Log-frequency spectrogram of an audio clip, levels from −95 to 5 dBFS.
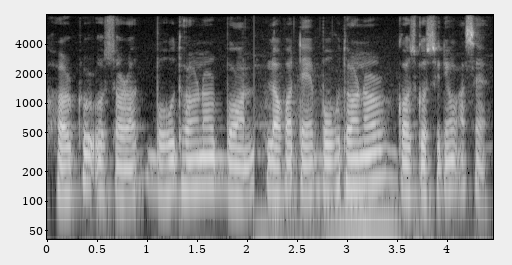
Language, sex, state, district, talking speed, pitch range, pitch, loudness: Assamese, male, Assam, Sonitpur, 135 wpm, 120-135 Hz, 125 Hz, -18 LUFS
